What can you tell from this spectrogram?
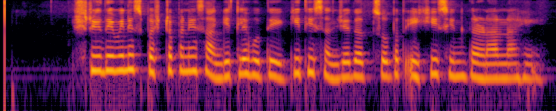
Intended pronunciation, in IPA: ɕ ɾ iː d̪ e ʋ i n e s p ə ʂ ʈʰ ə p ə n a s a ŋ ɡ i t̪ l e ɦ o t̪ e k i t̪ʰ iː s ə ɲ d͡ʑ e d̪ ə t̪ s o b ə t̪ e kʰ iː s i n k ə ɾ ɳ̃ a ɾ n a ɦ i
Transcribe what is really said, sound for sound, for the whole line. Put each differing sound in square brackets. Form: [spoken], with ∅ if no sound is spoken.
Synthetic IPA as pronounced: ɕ ɾ iː d̪ e ʋ i n e s p ə ʂ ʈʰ ə p ə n [e] s a ŋ ɡ i t̪ l e ɦ o t̪ e k i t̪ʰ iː s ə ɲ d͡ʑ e d̪ ə t̪ s o b ə t̪ e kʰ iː s i n k ə ɾ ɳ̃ a ɾ n a ɦ i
